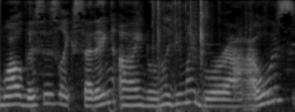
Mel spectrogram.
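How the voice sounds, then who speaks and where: A woman talks at a fairly slow pace with ordinary pitch variation. Faint music plays in the background. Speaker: beauty vlogger. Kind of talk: casual vlog chat. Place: home room. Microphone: phone near.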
